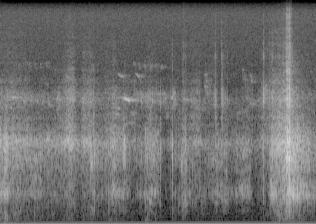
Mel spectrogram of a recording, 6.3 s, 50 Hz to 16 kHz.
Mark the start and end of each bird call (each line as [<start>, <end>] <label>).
[2.30, 3.50] Apapane (Himatione sanguinea)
